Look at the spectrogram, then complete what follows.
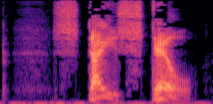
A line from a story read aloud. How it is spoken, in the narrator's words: grunted the dwarf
